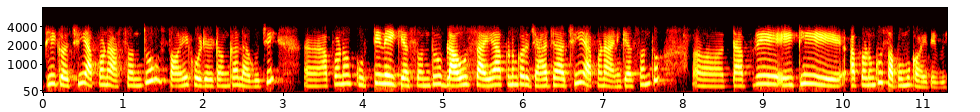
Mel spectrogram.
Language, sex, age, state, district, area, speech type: Odia, female, 18-30, Odisha, Nayagarh, rural, conversation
